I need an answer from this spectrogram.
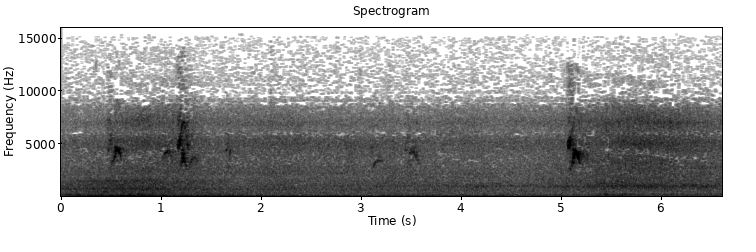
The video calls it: Sparrow sound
